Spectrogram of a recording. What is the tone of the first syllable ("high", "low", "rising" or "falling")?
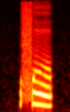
falling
